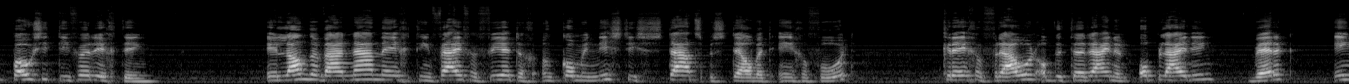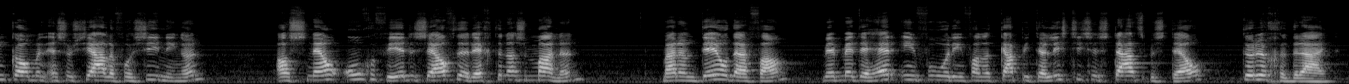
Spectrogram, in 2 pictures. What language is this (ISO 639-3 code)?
nld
